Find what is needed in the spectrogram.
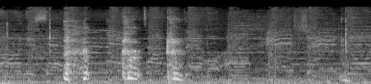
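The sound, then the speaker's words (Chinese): A few harsh, rough coughs from a person with a cold and sore throat, loud bursts in quick succession, with a steady low background noise underneath. “不好意思啊，大家，我要稍微先咳嗽一下，”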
